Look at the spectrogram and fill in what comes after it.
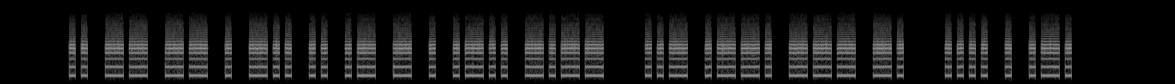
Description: Morse code, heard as a buzzer, machine-sent, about 20 wpm. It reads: IMMEDIATELY UPON HER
